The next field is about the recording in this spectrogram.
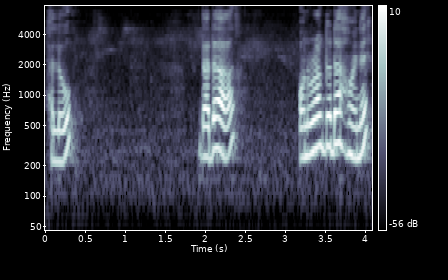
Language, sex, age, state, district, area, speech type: Assamese, female, 18-30, Assam, Charaideo, urban, spontaneous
